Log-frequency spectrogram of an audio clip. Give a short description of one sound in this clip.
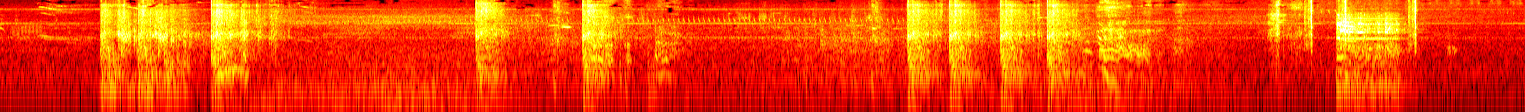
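Pistol shots ring out in bursts.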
